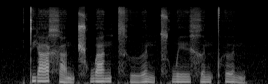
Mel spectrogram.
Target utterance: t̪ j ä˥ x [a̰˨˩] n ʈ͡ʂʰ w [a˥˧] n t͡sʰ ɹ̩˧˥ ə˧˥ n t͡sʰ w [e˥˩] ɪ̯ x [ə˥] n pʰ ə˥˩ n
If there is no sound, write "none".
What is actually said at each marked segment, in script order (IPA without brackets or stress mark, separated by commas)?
a̰˨˩, a˥, e˥, ə˥˧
